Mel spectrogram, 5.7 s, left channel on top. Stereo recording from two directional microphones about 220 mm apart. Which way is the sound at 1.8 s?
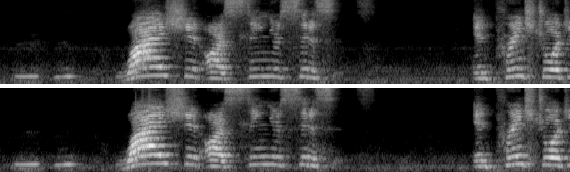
5° right (ahead or behind).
